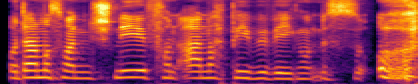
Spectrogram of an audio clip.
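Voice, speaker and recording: Young female co-host, relaxed chatty delivery, reads storybook lightly. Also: on the high side. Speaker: podcast co-host. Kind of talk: casual chat and storybook reading.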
